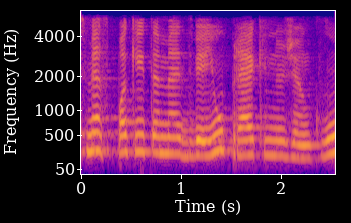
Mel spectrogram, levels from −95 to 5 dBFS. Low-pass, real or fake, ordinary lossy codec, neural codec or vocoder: 5.4 kHz; real; AAC, 32 kbps; none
